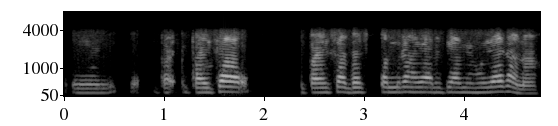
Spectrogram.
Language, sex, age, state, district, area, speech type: Hindi, male, 18-30, Bihar, Vaishali, rural, conversation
